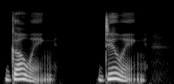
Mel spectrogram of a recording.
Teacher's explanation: In formal English, we pronounce the G at the back of the throat.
